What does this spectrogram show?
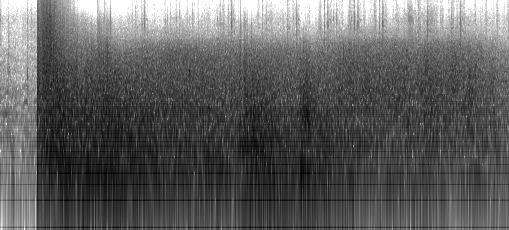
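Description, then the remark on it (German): A single powerful demolition blast erupts suddenly after a quiet moment, then rolls on as a long, heavy rumble that slowly fades without fully dying away, as a pressure wave arrives and the structure falls, raising dust. “Es hat geknallt. Also man hat es explodieren gesehen, hat noch nichts gehört.”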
